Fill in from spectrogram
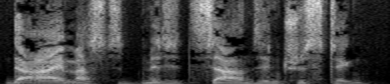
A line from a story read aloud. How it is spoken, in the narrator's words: he said gruffly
